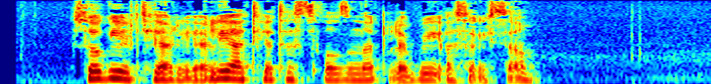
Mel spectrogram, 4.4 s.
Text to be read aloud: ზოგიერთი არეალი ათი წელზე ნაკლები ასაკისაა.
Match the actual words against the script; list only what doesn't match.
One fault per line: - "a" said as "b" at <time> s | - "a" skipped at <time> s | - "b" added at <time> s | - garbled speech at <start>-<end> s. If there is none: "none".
- "ათას" added at 1.7 s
